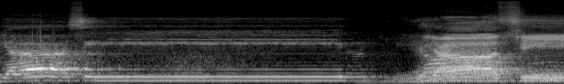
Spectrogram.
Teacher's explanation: اب یا پر چونکہ مد نہیں ہے، یا کو نہیں، یا پر کھڑی زبر ہے، ایک الف کی مقدار لمبا کریں گے، سین کو ہم زیادہ لمبا کریں گے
